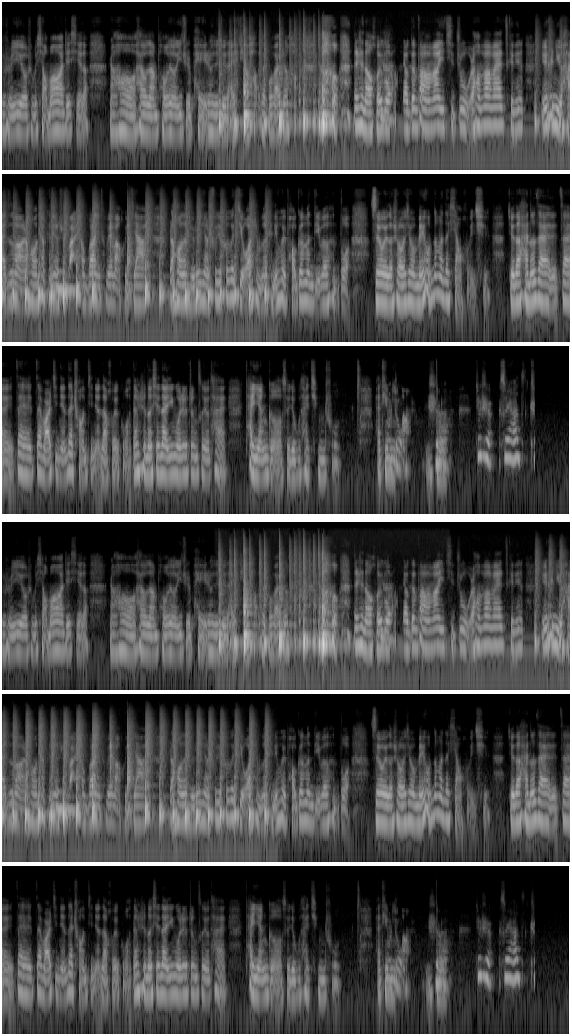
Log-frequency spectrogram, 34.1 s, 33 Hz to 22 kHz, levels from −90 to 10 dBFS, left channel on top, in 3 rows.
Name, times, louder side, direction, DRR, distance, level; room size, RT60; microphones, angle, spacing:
voice 1, 0.0-29.5 29.8-30.9 31.2-31.6, left 3 dB, 35° left, 0.8 m, -35 dB
sound 1, 4.3-7.5 8.4-8.5 10.7-16.8, right 1 dB, 20° right, 0.8 m, -29 dB
voice 2, 7.6-7.9 10.2-10.3 12.4-12.9 30.4-30.9 31.2-33.4, left 1 dB, 80° left, 1.7 m, -38 dB
head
